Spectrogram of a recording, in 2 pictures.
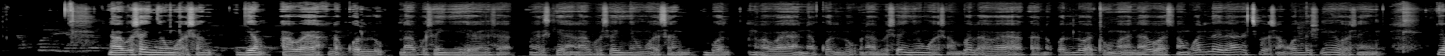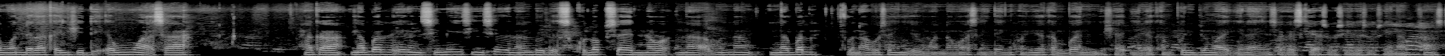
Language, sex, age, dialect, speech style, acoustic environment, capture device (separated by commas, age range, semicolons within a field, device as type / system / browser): Hausa, male, 25-34, Nigeria - Kano, happy, people talking, mobile / Linux / Chrome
